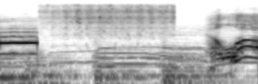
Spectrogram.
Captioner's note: screams; bats flying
